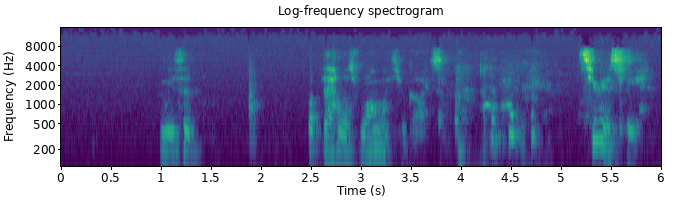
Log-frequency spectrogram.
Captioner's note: laughter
